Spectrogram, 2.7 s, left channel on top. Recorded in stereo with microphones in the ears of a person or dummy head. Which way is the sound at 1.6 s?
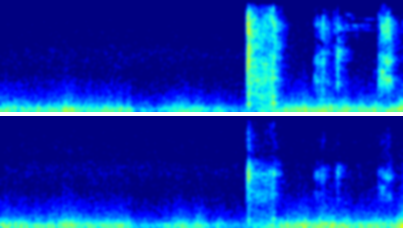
50° left (ahead or behind).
